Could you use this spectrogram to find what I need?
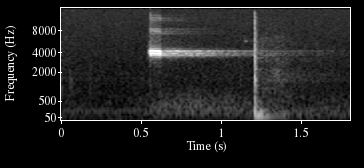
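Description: A basketball bouncing on the court during a women's game as the ball is brought across the timeline: a sustained high squeal, then a single dull, solid bounce that quickly dies away.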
